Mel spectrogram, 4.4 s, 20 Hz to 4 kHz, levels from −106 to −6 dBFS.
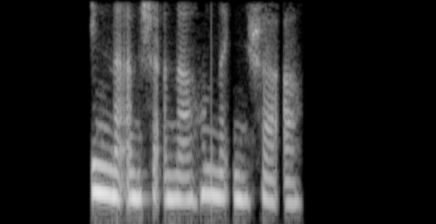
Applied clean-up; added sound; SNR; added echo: none; none; none; none.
